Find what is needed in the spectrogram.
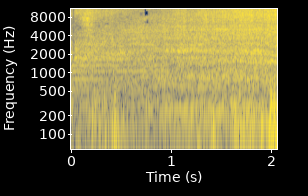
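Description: Steady outdoor background noise: a low rumble with an even hiss above it.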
